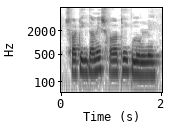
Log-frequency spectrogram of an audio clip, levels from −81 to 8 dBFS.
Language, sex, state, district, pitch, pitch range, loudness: Bengali, female, West Bengal, Kolkata, 175 Hz, 160-185 Hz, -13 LUFS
